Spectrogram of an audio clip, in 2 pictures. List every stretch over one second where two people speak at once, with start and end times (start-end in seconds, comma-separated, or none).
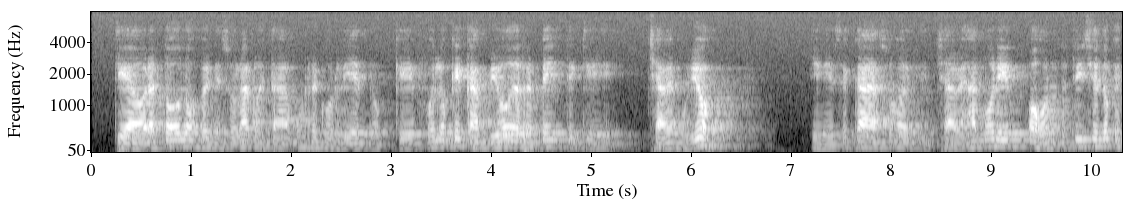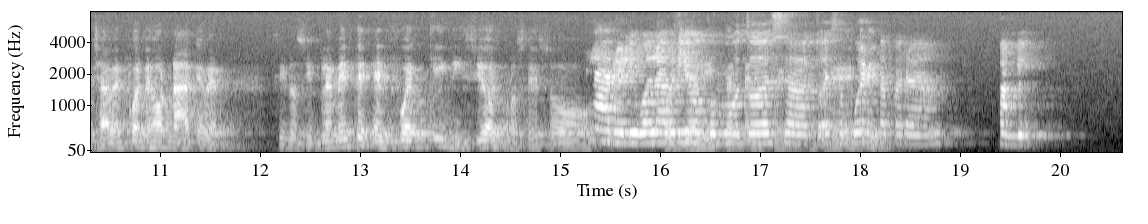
16.0-18.3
